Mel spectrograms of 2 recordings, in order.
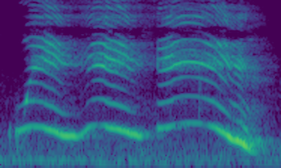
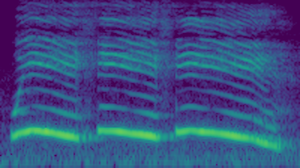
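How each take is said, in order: First: Very high, slow squeal. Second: Very high, slow, loud laughing; laughing back. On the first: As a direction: squeal like a stung man. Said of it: "Beatrice heard Abel squeal". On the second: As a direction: laugh it out gleefully. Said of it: "she laughed back". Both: Acted.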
